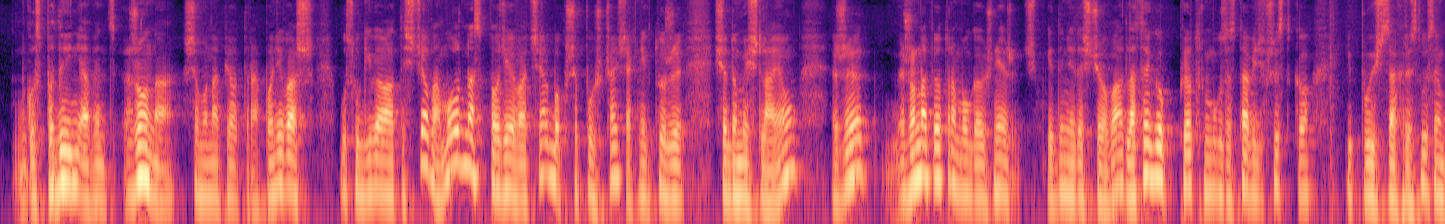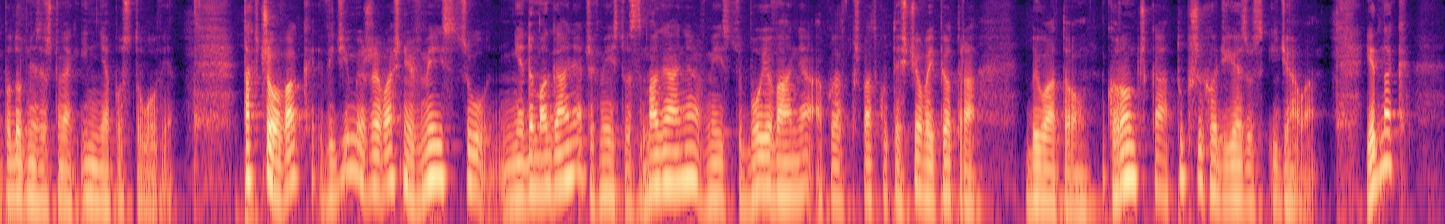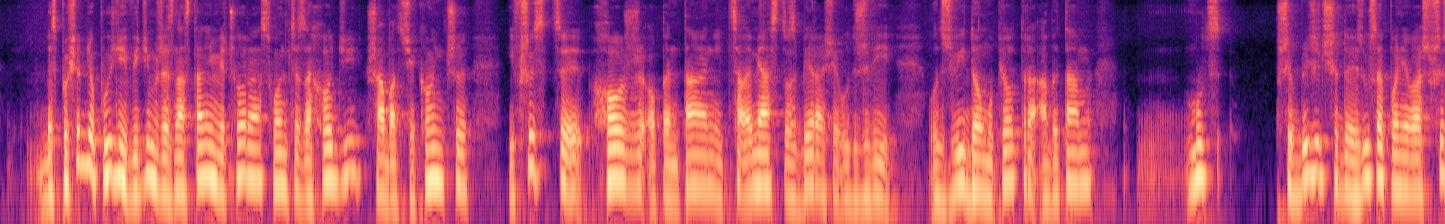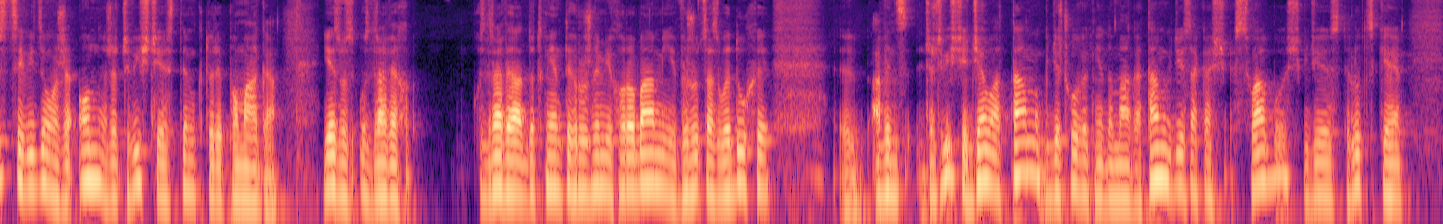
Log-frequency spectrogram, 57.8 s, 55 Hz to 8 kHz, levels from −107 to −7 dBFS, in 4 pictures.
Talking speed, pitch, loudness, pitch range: 145 wpm, 120 Hz, -22 LUFS, 105-140 Hz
